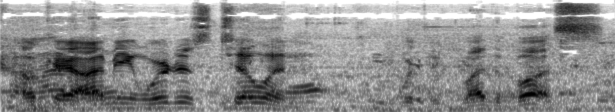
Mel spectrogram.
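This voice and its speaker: A man's fairly quick speech has a dry sound with no echo, set against loud background noise. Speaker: vlogger. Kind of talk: casual vlog chat. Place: street. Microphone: phone near.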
